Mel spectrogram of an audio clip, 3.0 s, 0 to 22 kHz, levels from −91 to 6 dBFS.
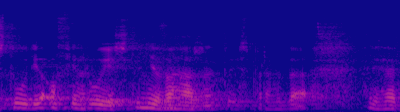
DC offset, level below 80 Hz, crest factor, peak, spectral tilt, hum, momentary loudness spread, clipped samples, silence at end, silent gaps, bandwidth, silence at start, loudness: under 0.1%; under -90 dBFS; 18 dB; -36 dBFS; -5.5 dB/octave; none; 12 LU; under 0.1%; 0 s; none; 13 kHz; 0 s; -54 LUFS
